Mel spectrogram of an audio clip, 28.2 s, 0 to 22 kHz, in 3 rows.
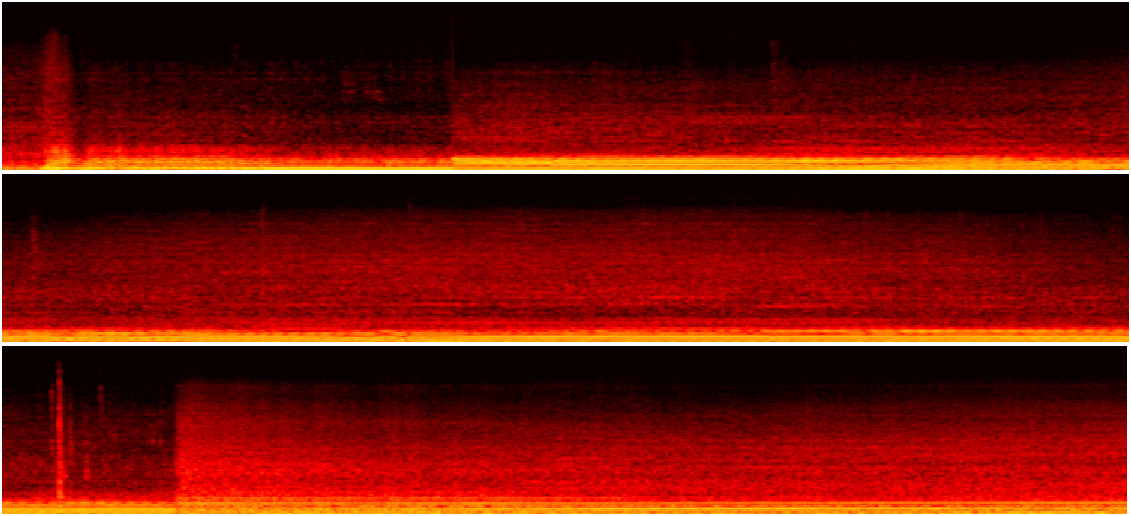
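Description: Volkswagen Mk3's engine running in a steady drone, heard in three cuts that change abruptly about four seconds in and again about twenty seconds in. In the last part the car is on the move, with road and wind noise over the engine.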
